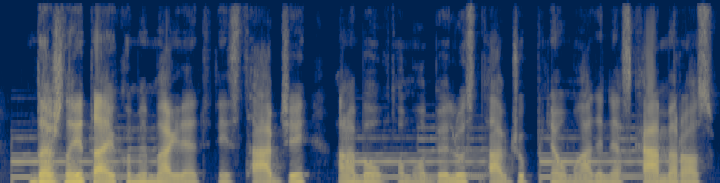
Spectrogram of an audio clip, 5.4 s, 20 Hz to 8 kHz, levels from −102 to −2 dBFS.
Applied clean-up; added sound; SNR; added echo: none; Electric guitar; 13 dB; none.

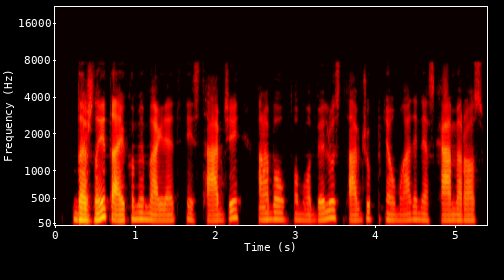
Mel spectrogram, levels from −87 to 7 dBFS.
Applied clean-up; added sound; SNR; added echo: neural mask model DeepFilterNet 3.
